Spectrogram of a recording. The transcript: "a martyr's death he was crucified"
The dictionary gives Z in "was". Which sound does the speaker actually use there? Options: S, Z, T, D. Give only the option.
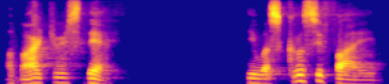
S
